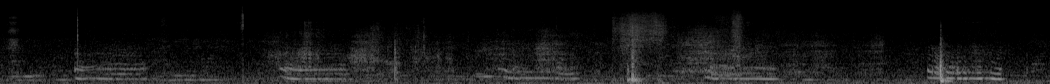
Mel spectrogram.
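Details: Sleeping English Bulldog puppy, seven weeks old, named Kathleen, makes a run of short whistling, nasal snore sounds, each sliding downward, repeating roughly every one to two seconds, with occasional sharp knocks and rustles.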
